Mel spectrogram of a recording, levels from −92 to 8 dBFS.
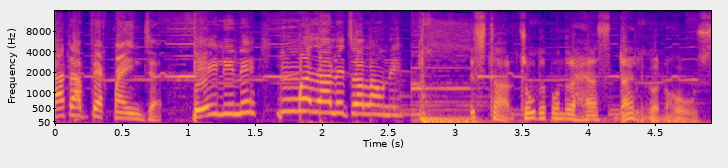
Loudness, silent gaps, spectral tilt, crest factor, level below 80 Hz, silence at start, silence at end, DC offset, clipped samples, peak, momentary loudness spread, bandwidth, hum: -16 LUFS; none; -4.5 dB/octave; 12 dB; -30 dBFS; 0 s; 0 s; under 0.1%; under 0.1%; -4 dBFS; 6 LU; 16 kHz; none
